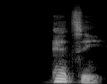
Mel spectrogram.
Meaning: restless, apprehensive and fidgety
- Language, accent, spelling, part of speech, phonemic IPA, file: English, Australia, antsy, adjective, /ˈæn.tsi/, En-au-antsy.ogg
